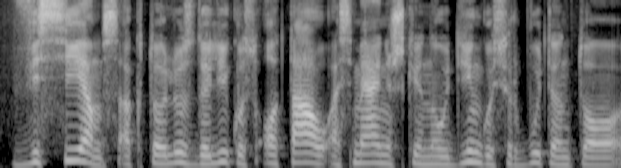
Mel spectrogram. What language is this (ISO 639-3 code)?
lit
